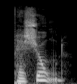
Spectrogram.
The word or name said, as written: passion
